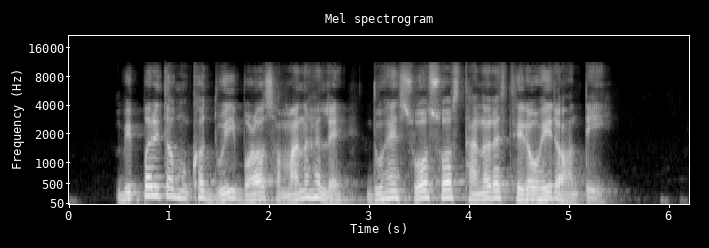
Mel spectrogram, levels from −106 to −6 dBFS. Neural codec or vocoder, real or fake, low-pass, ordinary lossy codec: autoencoder, 48 kHz, 128 numbers a frame, DAC-VAE, trained on Japanese speech; fake; 10.8 kHz; AAC, 64 kbps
